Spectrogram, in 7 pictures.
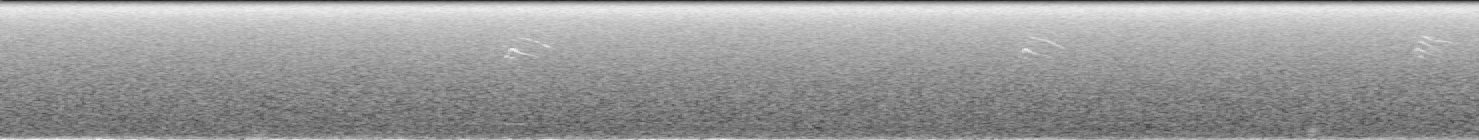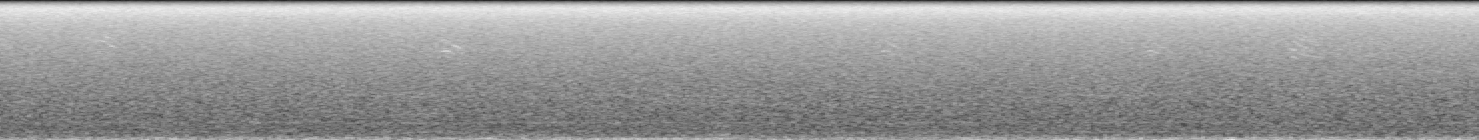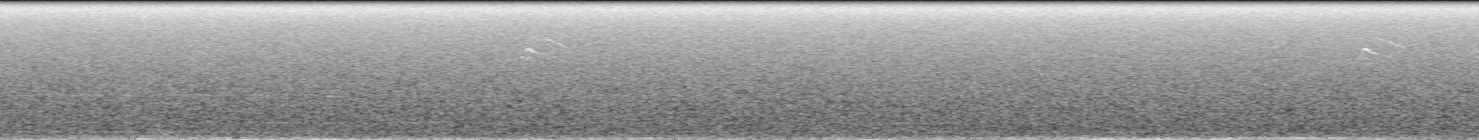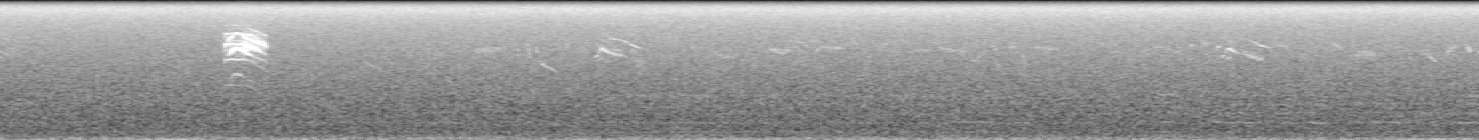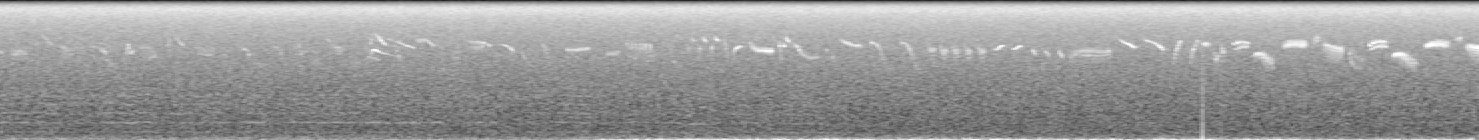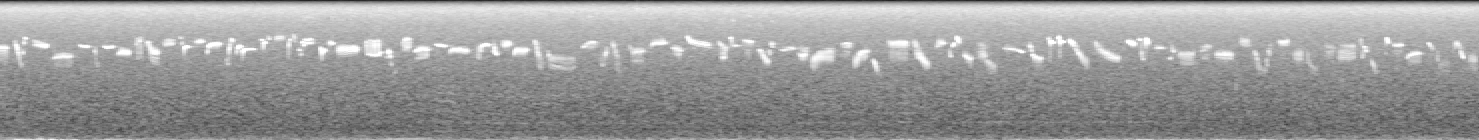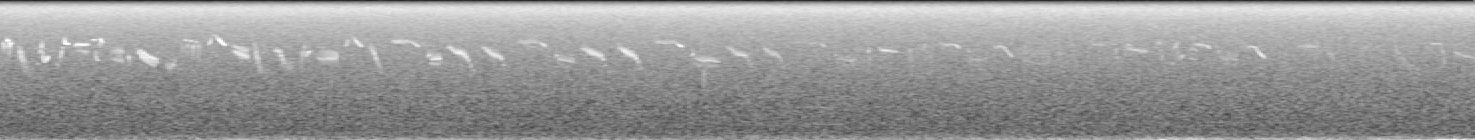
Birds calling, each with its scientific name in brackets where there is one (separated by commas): Hawaii Amakihi (Chlorodrepanis virens), Eurasian Skylark (Alauda arvensis)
